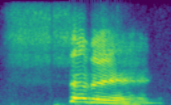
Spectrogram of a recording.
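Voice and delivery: high, hammed-up counting; high-pitched parody of a ten count; mock referee count. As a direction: call the count like a referee racing through it. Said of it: "you wanna talk about fast counts".

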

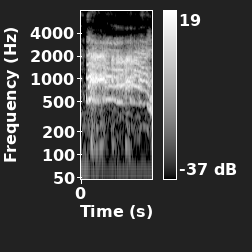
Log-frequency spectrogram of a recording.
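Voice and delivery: loud high scream of fright. Acted. Boy seeing a giant stare over him, loud high scream. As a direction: shriek before fainting. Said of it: "he said".

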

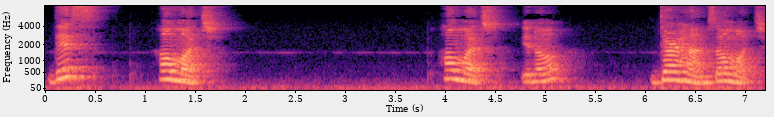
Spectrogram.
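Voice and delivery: short clipped phrases, words dropped; mock broken English with pauses; chopped broken English. Shown as a demonstration. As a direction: chop the question into bits. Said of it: "I have to say".

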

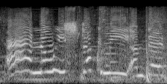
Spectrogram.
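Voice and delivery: high-pitched yelp of dismay; alarmed in-game wail; high dismayed cry. Real, not acted. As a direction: cry out high as you're taken out. Player stuck and killed in game.

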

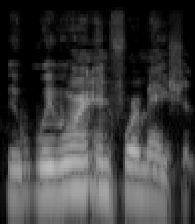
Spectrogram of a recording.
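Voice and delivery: normal talking voice

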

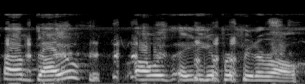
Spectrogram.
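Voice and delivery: high, loud laughing excuse. Real, not acted.

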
